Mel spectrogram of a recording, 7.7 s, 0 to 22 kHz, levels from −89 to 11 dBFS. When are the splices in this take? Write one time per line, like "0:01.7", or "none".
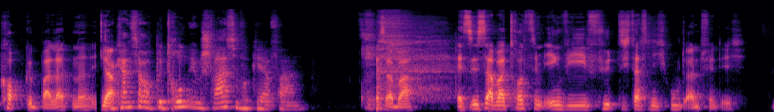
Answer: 0:00.9
0:03.8

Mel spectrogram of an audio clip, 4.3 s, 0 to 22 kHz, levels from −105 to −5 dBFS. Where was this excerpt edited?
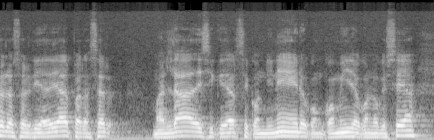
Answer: none

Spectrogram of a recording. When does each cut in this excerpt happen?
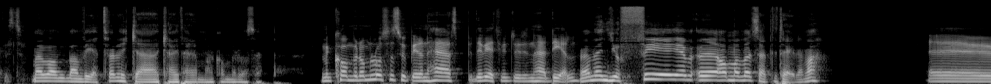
none

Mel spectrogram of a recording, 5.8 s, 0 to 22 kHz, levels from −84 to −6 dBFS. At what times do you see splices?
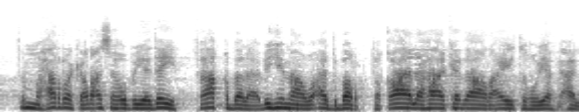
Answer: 0:01.9
0:03.7

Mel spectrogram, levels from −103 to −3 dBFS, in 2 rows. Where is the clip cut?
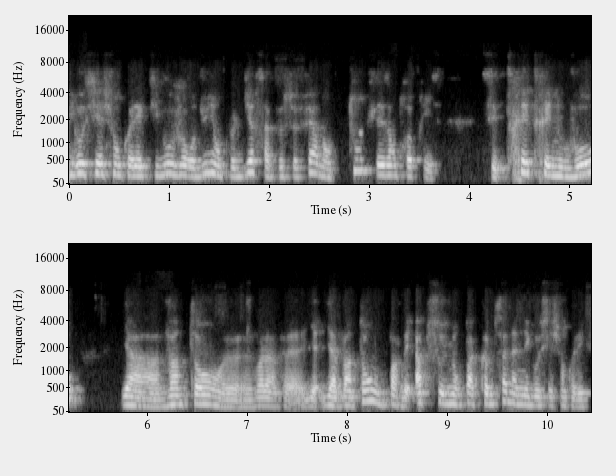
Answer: none

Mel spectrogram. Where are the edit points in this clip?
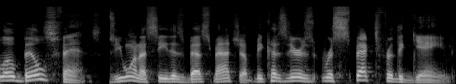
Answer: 0:01.1
0:02.5

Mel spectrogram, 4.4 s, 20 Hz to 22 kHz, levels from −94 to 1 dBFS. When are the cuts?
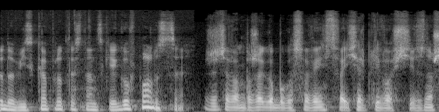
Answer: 0:01.9

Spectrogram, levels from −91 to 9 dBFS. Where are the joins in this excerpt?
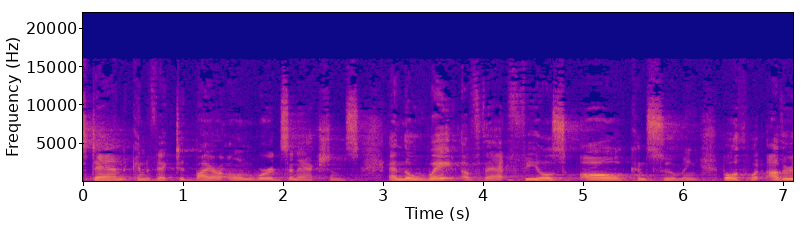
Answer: none

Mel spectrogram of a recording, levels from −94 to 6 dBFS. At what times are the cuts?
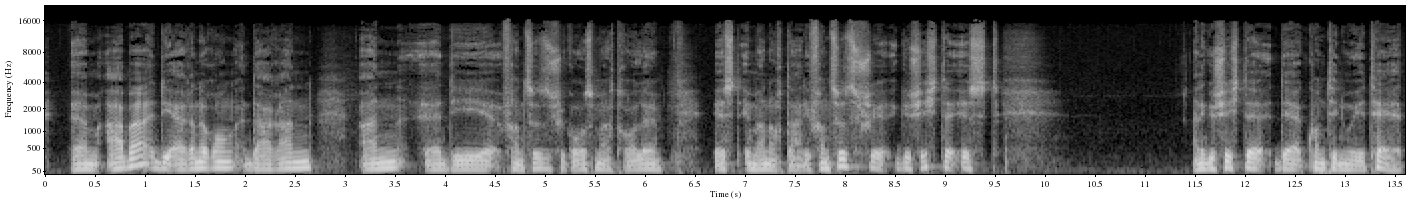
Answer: none

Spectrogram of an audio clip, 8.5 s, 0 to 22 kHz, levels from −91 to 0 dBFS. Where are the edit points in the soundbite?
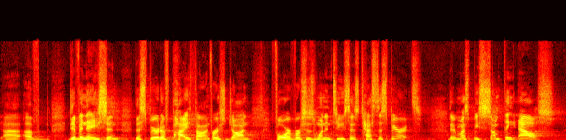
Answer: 0:03.1
0:06.7

